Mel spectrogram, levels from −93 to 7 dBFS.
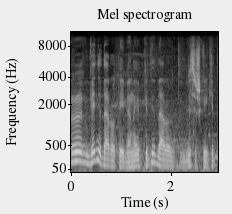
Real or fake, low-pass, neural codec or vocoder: real; 9.9 kHz; none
